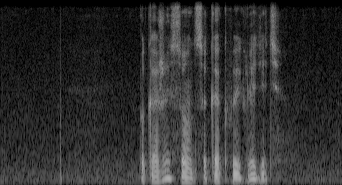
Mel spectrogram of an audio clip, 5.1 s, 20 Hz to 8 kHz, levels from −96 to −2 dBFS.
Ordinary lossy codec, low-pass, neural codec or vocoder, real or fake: Opus, 24 kbps; 7.2 kHz; none; real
